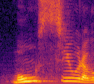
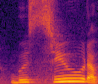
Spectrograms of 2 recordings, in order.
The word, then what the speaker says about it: monsieur: 요거 모음 플러스 n이지만 옹으로 발음하지 않아요. 몽시우라고 발음하지 않습니다. 무시우라고 합니다.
